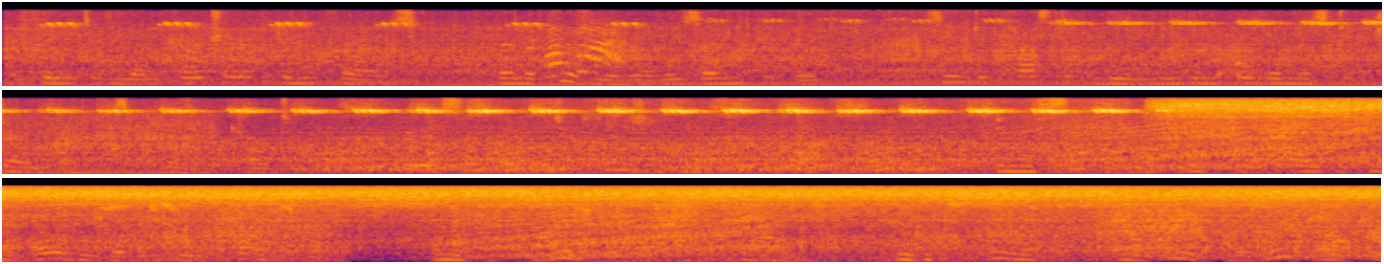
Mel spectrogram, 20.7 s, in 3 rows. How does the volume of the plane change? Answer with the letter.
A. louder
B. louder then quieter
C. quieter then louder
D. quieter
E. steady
E.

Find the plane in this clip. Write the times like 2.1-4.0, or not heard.
0.0-20.6.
